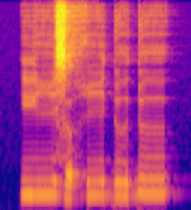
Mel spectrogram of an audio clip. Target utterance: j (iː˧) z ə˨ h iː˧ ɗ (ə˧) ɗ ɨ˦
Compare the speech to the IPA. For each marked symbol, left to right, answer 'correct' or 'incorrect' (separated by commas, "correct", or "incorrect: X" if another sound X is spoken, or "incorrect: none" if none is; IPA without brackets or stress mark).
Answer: correct, incorrect: ɨ˧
